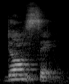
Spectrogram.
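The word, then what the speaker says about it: dansé: And now it's going to be pronounced danser. If you remember, it sounds just like the infinitive.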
